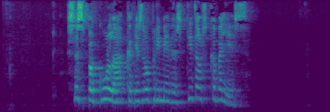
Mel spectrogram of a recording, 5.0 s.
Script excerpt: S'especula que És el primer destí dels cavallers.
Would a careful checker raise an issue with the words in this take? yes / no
no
